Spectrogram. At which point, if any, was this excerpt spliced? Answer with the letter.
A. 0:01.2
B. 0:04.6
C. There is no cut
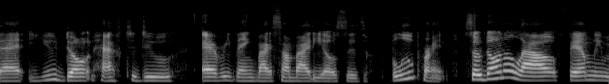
B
